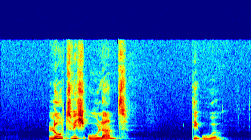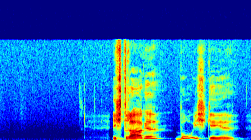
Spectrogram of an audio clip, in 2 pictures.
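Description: An elderly woman speaks calmly into a close microphone, with pauses.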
